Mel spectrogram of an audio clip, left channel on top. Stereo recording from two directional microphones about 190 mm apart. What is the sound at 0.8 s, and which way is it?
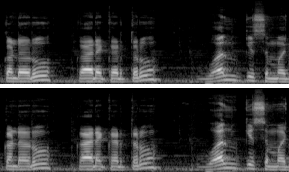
Speech, 50° right (ahead or behind).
